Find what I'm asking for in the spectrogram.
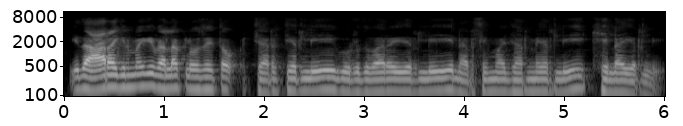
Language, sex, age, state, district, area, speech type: Kannada, male, 30-45, Karnataka, Bidar, urban, spontaneous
